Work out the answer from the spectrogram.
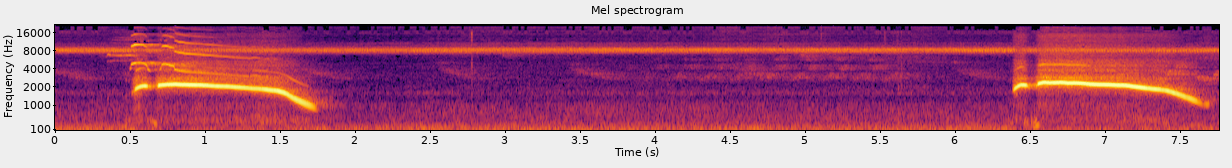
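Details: A Mississippi kite, apparently in a garden magnolia tree before flying overhead, gives two thin, downslurred whistles about six seconds apart, each sliding from high to lower pitch, over a steady high insect drone.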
